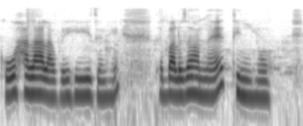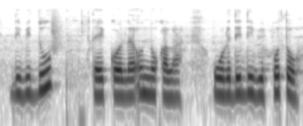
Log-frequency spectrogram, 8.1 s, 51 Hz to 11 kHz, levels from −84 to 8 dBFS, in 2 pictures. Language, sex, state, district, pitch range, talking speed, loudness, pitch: Chakma, female, Tripura, West Tripura, 185-205 Hz, 150 wpm, -17 LUFS, 195 Hz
